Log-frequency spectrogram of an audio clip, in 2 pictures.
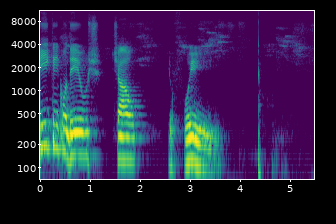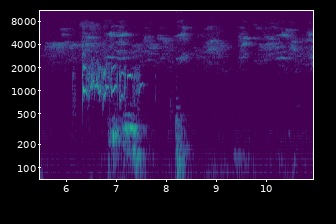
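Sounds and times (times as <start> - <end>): budgerigars chattering and chirping: 0.0 - 10.9.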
